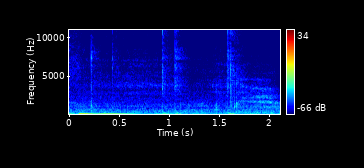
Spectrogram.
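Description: A few light, scattered clicks of a computer mouse and keyboard.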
